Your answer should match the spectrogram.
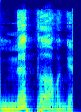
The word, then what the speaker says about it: MMORPG: It's the story of young loner Wade Watts who spends his days connected to the Oasis - a MMORPG – it's prononced 'meuporg'.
